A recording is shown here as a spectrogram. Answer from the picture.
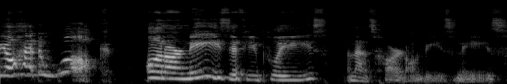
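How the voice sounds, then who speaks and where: A woman's put-on character voice, raised and projected, fairly slow, with very wide pitch swings. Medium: read story.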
